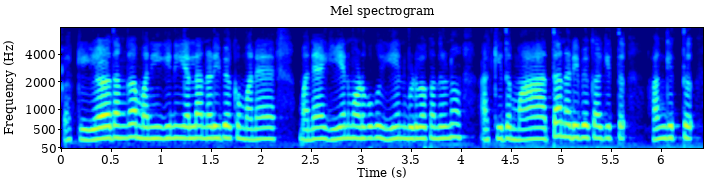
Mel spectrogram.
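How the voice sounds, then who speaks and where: A nosy older village woman, voiced by a woman with a North Karnataka Kannada accent, chatting and gossiping about family matters. Her voice is high. It sounds like a cartoon village scene. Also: level tone, brisk, close to an everyday voice. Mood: chatty. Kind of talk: cartoon voice acting.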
